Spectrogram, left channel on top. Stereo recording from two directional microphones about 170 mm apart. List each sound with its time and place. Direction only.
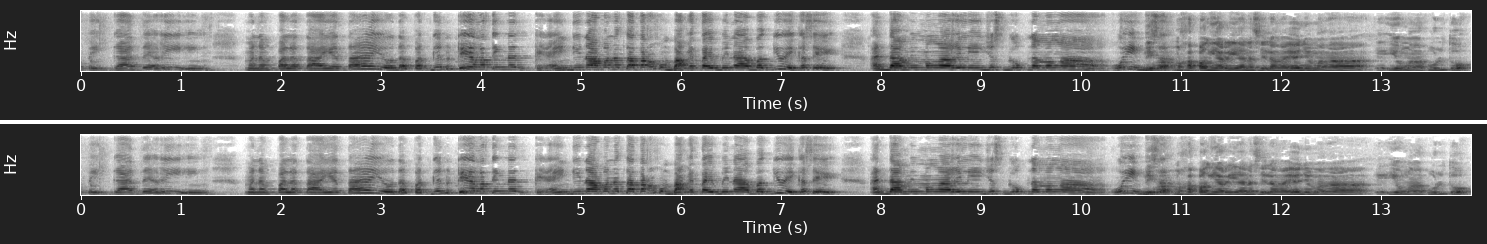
0.1 s speech: 30° right (ahead or behind)
11.1 s a man's voice: 10° right (ahead or behind)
